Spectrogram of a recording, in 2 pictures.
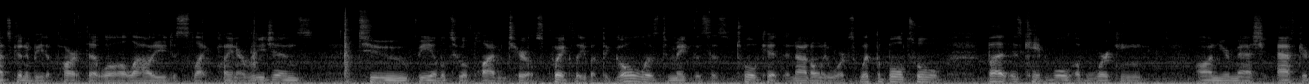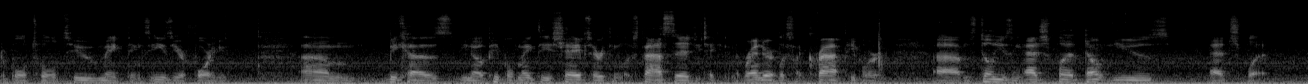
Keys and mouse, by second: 5.3 ctrl+l, 7.7 z, 8.1 a, 9.0 shift+z, 10.7 z, 10.8 z, 11.3 Tab, 11.9 a, 13.6 Tab, 22.5-26.1 drag.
